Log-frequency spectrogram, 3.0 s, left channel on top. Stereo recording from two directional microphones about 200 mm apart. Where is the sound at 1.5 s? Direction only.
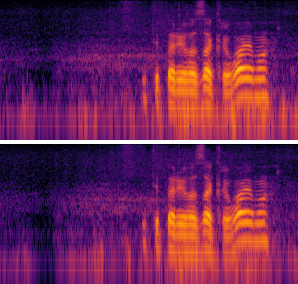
Centre (ahead or behind).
